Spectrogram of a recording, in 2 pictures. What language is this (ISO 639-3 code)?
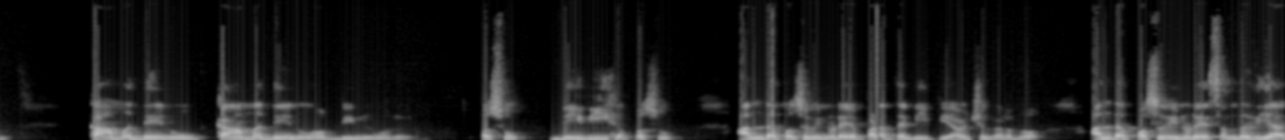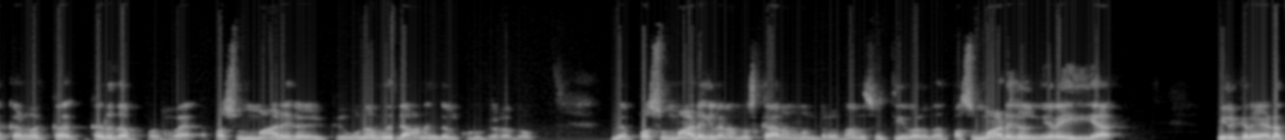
tam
